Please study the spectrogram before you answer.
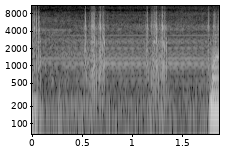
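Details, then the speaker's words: Honda driver's power window motor tested with power on: short bursts of harsh buzzing grind then a louder strained whir; the motor is failing internally and only runs down, not up, so the window regulator isn't the fault. "all right we got the juices on we got the door panel on and we got a little motor here oh yeah hear it she was not happy with life"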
